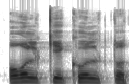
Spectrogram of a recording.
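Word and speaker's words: Olkiluoto: Och då kan man till exempel jämföra med finnarnas nya State of the Art-verk Olki Kulto 3.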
